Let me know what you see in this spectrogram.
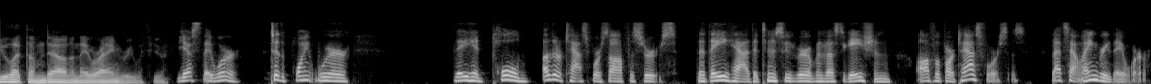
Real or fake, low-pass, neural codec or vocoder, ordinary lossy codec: fake; 7.2 kHz; codec, 16 kHz, 1.1 kbps, Voila-Tokenizer; MP3, 64 kbps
